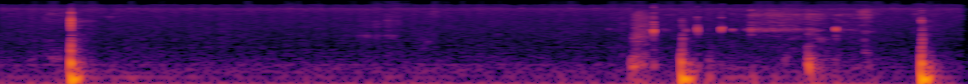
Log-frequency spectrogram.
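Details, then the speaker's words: Export vacuum tube amp with no output, microphone against the speaker, just switched on: transformer hum broken by sharp irregular pops through the speaker; rectifier and output valves lit; popping cause not yet found. "What's that strange popping noise?"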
